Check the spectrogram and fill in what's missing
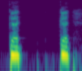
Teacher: good 结尾舌尖顶上颚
